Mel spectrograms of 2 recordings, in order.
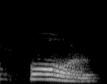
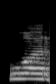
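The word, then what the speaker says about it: poor: British में इसको बोलते हैं पोर, पोर, पुअर भी बोलते हो आप लोग, पुअर करके बोलते हो।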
